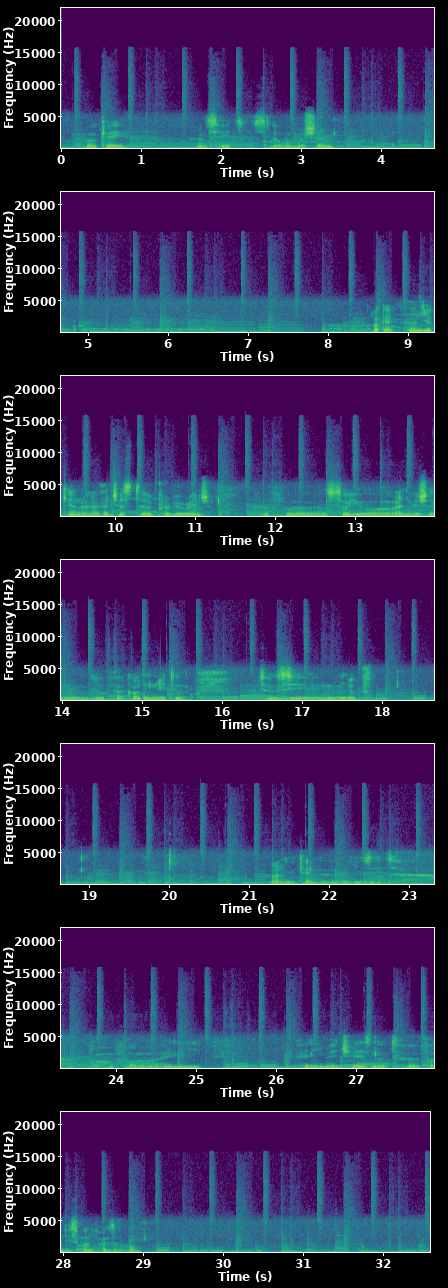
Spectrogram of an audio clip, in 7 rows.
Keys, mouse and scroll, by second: 0.1 space, 1.5-9.1 drag, 9.1 space, 9.9 click, 10.8 space, 19.6-24.2 drag, 24.5-26.7 drag, 26.7-27.6 scroll down 1, 27.6 click, 28.3-29.4 scroll up 1, 29.4-29.9 scroll up 3, 29.9-32.5 drag.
